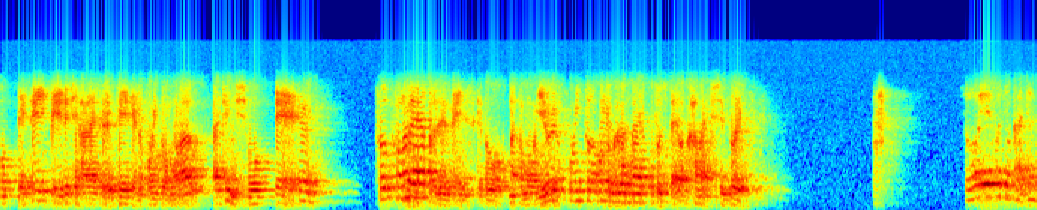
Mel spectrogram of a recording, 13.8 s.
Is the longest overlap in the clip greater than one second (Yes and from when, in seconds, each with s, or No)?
No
